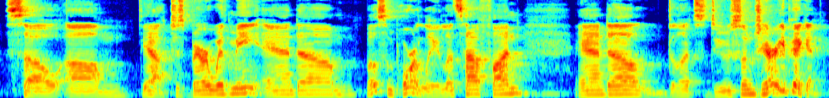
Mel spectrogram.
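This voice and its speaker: Casual guy doing a hobby vlog, words a bit slurred like he's numb from the dentist, pauses a lot. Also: medium pitch, expressive. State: half of face numb after dental filling. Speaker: coin hobbyist video host. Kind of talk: casual hands-on vlog commentary.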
